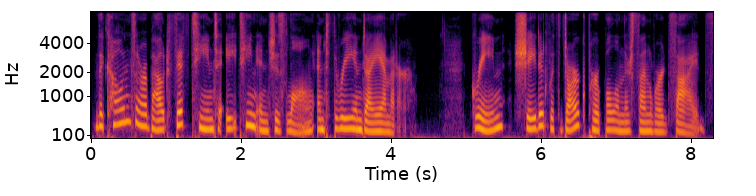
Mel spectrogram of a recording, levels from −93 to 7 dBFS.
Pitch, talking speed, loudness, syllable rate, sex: 195 Hz, 160 wpm, -19 LUFS, 4.7 syllables/s, female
